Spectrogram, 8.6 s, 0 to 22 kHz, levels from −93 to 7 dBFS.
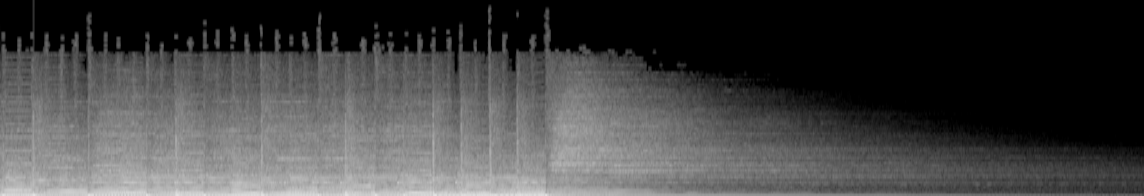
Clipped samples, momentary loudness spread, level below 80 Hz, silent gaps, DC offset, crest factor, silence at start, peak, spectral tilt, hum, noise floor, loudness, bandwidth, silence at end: under 0.1%; 17 LU; -20 dBFS; none; under 0.1%; 12 dB; 0 s; 0 dBFS; -5.5 dB/octave; none; -54 dBFS; -12 LUFS; 15.5 kHz; 2.65 s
